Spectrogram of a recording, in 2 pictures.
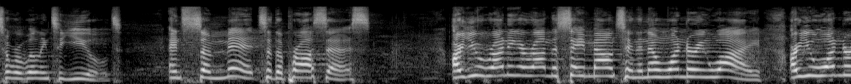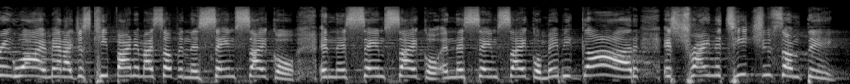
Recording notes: In this special episode recorded at our February Bloom Night.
